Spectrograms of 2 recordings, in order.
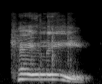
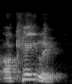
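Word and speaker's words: Ceilidh: pronounce them. Kaylee. Where'd you go? Kaylee.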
